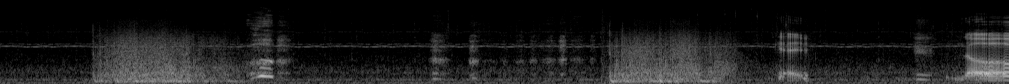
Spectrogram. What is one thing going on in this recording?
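Explosions boom one after another.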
